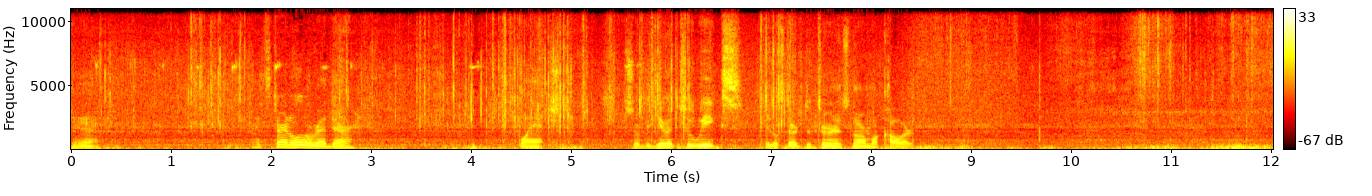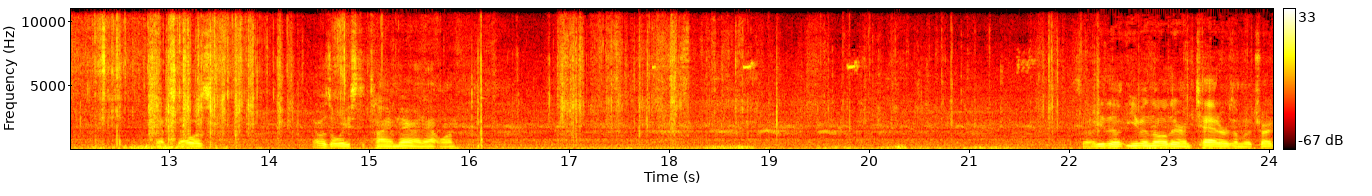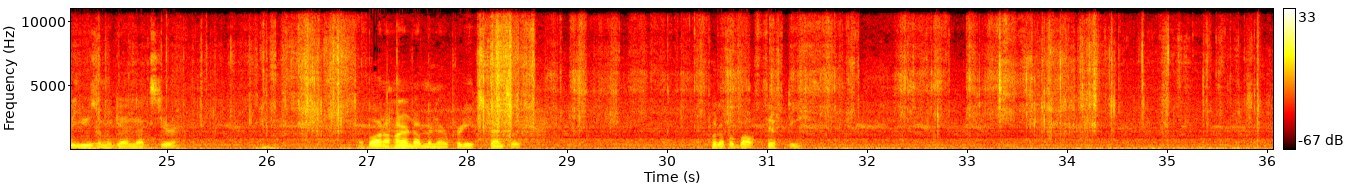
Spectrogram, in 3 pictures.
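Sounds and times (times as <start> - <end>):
paper bag crinkling: 0.0 - 9.4, 10.0 - 36.0.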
